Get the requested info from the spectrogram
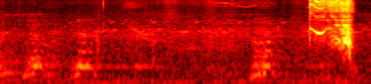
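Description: Dog barking: a few short barks in the first half second and another about a second and a half in, with a loud sharp noise starting right at the end.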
